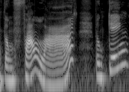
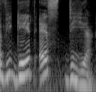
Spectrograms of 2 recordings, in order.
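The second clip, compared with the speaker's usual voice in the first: "Wie geht es dir?" slowly, every word sounded; careful full form "geht es", slow; 2 semitones lower, much slower than usual. Shown as a demonstration. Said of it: "escrevendo tudo certinho".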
